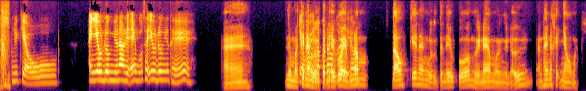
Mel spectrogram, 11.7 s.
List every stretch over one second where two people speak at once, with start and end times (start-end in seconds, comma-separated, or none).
6.0-7.2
